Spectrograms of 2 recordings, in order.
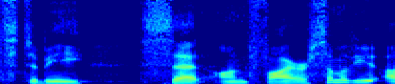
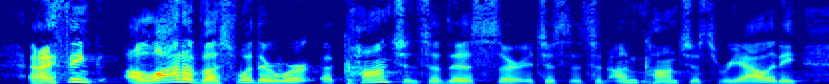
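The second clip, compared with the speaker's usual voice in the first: ordinary talk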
